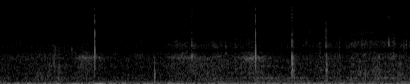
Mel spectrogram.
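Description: Faint outdoor ambience: a steady low rumble of wind on the microphone, with scattered sharp clicks and light rustling.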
